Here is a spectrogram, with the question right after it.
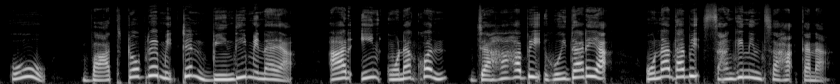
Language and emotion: Santali, disgusted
